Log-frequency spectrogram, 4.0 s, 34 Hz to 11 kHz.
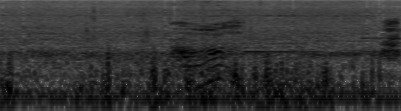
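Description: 1988 Ford F-150 engine idling steadily, exhausting through shorty headers into a single muffler.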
